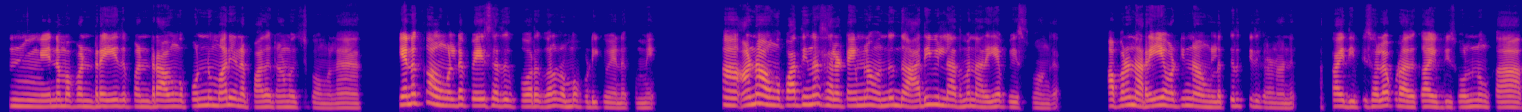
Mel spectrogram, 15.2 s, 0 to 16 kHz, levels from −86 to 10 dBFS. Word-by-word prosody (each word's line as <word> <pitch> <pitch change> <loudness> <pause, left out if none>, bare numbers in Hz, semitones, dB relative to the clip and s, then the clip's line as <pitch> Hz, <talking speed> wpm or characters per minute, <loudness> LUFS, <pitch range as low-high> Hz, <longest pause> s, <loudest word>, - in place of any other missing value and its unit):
ம் 200 -2 -4
என்னம்மா 205 0 -1
பண்ணுற, 200 0 -1
ஏது 200 0 -3
பண்ணுற? 190 +1 -3
அவங்க 195 0 -3
பொண்ணு 225 +2 -3
மாதிரி 230 +2 +2
என்ன 200 - -1
பார்த்துக்கிட்டாங்கன்னு 180 0 -4
வச்சுக்கோங்களேன். 155 -2 -7 0.5
எனக்கும் 295 +2 +5
அவங்கள்ட்ட 235 -1 +1
பேசதுக்கு, 215 -2 +1
போறதுக்குலாம் 195 +1 -3
ரொம்ப 195 +2 -5
பிடிக்கும் 170 -1 -7
எனக்குமே. 155 0 -10 0.9
ஆனா, 265 +4 +5
அவங்க 240 -2 0
பார்த்தீங்கன்னா, 255 +4 +1
சில 215 -1 +3
டைம்லாம் 230 +1 +1
வந்து 225 +3 -2
இந்த 220 - -1
அறிவு 250 +6 0
இல்லாத 210 -4 -2
மாதிரி 210 -2 -4
நெறையா 180 +3 0
பேசுவாங்க. 160 -4 -10 0.6
அப்புறம் 230 +3 +1
நெறைய 210 +5 +6
வாட்டி 220 +2 -4
நான் 205 - +2
அவங்கள 175 -1 -4
திருத்தியிருக்கறேன் 190 -6 -10
நானு. 150 +1 -10 0.3
அக்கா 200 - -6
இது 185 - -4
இப்படி 195 +2 -12
சொல்லக்கூடாதுக்கா, 195 -3 0
இப்படி 175 0 -9
சொல்லணுக்கா, 180 -2 -4
200 Hz, 170 wpm, -24 LUFS, 175-220 Hz, 0.9 s, நெறைய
